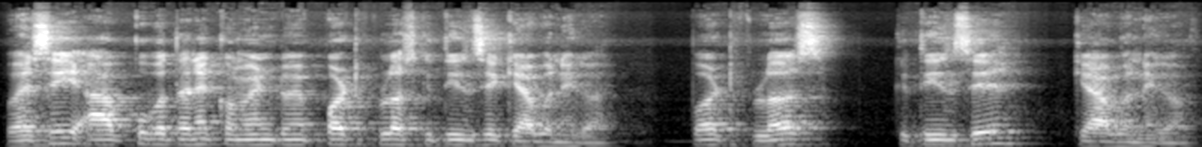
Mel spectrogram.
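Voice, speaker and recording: A man's voice: medium pitch, normal speed. Echoey male teacher explaining exam questions. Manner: explains step by step, repeats each question aloud. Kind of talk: exam-prep lesson. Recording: echoey room.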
